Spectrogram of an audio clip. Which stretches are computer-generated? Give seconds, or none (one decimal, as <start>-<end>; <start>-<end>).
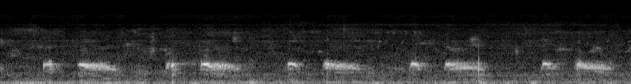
0.0-3.8; 4.5-5.8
